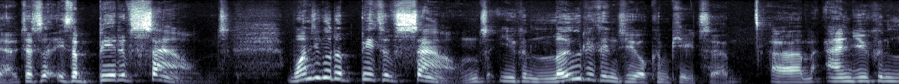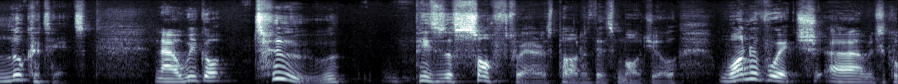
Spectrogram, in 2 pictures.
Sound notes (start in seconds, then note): none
